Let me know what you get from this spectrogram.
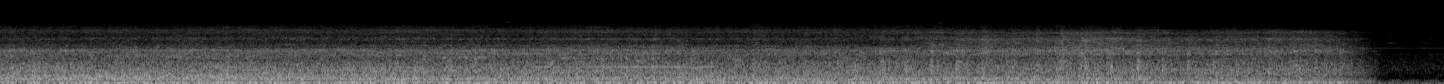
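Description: Freight train of covered hopper cars rolling past, a steady noise of wheels on the rails. It drops away suddenly near the end.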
